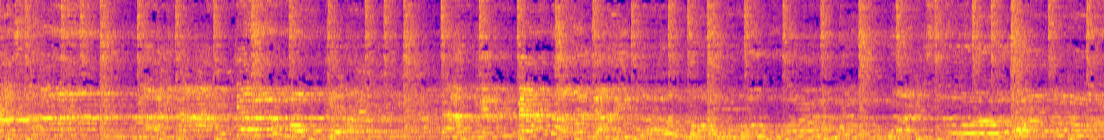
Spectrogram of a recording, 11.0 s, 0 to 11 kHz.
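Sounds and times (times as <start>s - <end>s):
pop backing track with drum beat: 0.0s - 11.0s
woman singing into microphone: 0.0s - 11.0s.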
